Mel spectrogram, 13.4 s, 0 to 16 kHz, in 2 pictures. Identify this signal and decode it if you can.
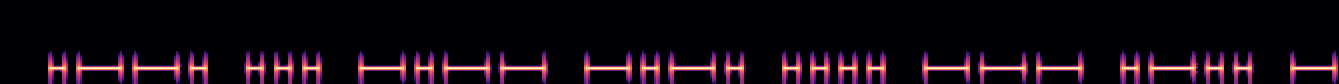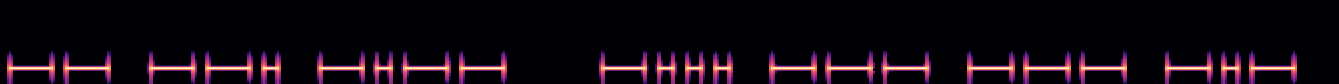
Morse code, heard as a keyed tone, about 17 wpm, 700 Hz. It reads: PSYCHOLOGY BOOK
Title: Sentences from Top 1400 Words 17wpm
